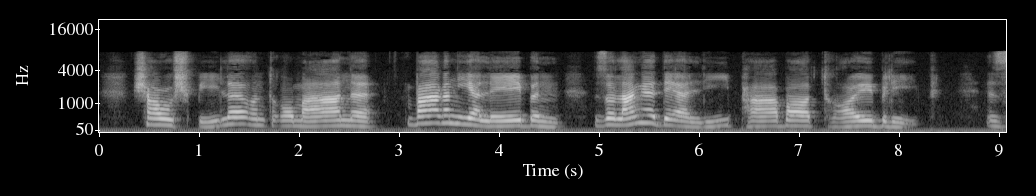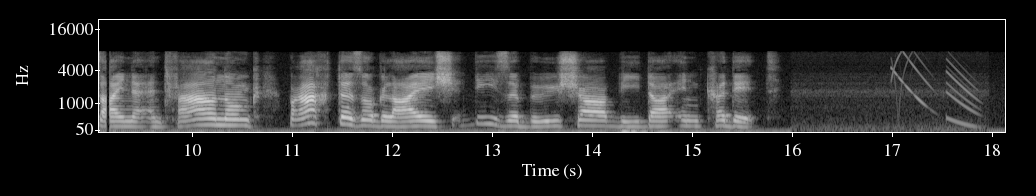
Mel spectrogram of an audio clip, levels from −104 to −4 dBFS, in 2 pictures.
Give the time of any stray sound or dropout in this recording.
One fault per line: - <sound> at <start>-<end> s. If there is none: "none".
- dropout at 9.1-9.2 s
- chirp at 17.0-17.9 s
